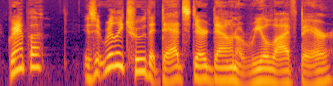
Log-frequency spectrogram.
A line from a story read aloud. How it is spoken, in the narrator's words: I asked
